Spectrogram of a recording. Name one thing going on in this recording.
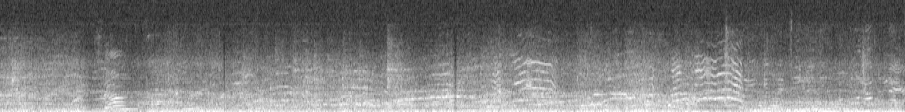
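Riders scream and shout on a spinning fairground ride.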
